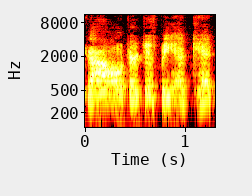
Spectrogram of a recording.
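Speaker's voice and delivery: mocking, shouted parent voice; dismissive parent. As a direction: parody a careless parent brushing it off. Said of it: "They're like".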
